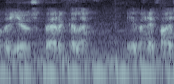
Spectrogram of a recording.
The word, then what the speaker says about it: Perkele: Perkele is pronounced like you were in a wild amusement park.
